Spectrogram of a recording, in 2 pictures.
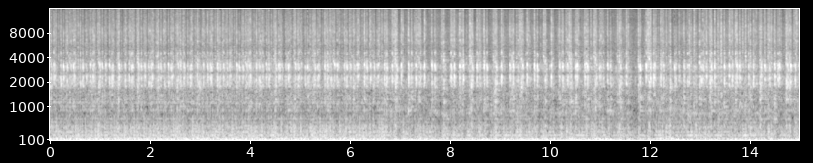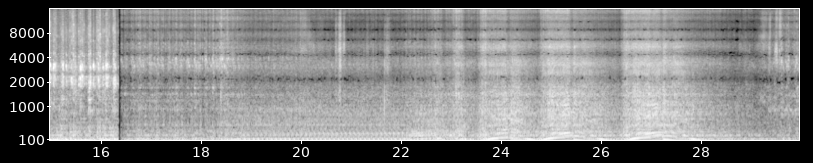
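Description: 1978 Chevy pickup's engine idling steadily after a cold start, heard from outside at the tailpipe. Then, heard from inside the cab, the throttle is blipped in three short revs near the end.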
